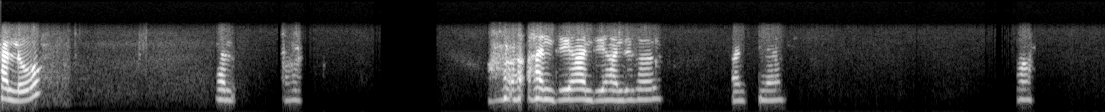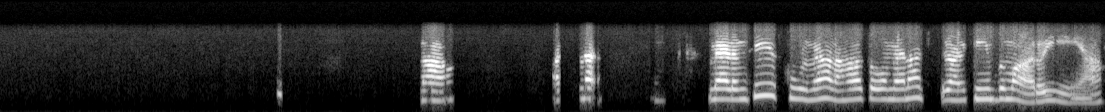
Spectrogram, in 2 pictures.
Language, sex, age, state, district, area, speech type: Dogri, female, 30-45, Jammu and Kashmir, Samba, urban, conversation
